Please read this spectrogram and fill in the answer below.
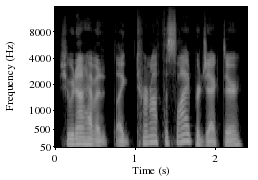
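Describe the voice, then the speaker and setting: A man co-hosting a comedy podcast, chatting casually and reading from a script in a bemused, halting, distractible way. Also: medium pitch, sing-song, bright, forceful tone, clear, resonant tone, no room sound, clean studio sound. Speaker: podcast co-host.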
